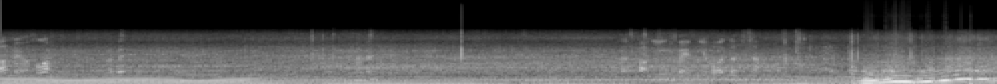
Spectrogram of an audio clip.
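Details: Ford Focus RS on its first strip run, being assessed for a misfire: engine pulls hard but the exhaust note stutters and chops unevenly as revs build, a misfire under load; misfire was later fixed, then the clutch became an issue.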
